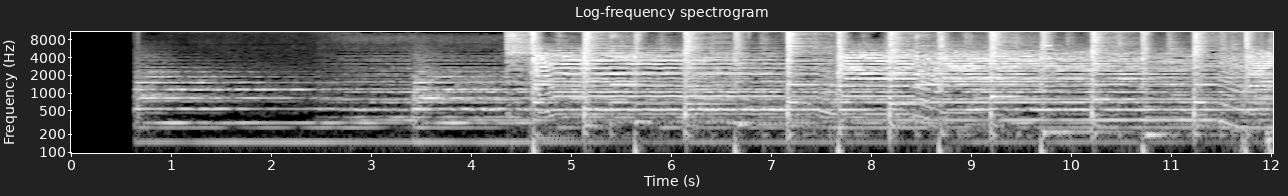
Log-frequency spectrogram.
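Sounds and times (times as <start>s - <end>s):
bell ringing deep tone: 0.6s - 10.0s.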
